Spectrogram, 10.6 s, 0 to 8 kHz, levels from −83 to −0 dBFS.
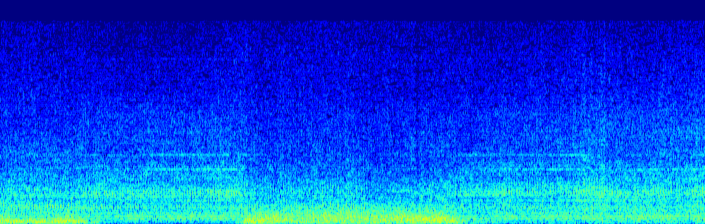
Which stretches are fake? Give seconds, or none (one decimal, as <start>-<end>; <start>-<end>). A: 5.6-7.6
